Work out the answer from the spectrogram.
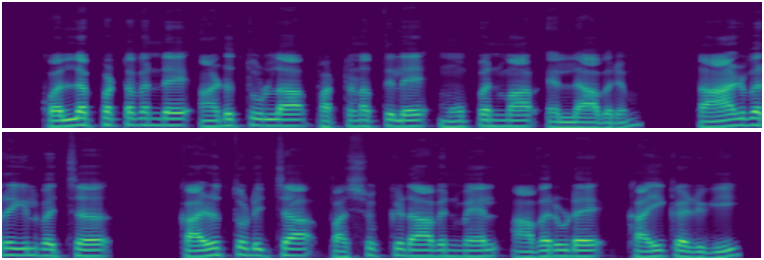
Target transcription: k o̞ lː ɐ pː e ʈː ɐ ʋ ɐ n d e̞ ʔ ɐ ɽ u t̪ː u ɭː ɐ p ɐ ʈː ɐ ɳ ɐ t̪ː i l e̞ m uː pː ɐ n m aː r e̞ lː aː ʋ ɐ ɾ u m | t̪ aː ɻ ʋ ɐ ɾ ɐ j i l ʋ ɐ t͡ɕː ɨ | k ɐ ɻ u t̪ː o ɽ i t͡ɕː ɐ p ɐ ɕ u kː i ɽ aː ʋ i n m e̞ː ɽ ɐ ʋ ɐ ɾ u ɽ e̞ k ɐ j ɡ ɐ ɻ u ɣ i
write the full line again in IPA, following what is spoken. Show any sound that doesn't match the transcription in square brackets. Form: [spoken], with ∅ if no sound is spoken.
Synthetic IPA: k o̞ lː ɐ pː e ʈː ɐ ʋ ɐ n d e̞ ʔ ɐ ɽ u t̪ː u ɭː ɐ p ɐ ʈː ɐ ɳ ɐ t̪ː i l e̞ m uː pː ɐ n m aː r e̞ lː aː ʋ ɐ ɾ u m | t̪ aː ɻ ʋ ɐ ɾ ɐ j i l ʋ ɐ t͡ɕː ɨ | k ɐ ɻ u t̪ː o ɽ i t͡ɕː ɐ p ɐ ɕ u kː i ɽ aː ʋ i n m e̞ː [l] ɐ ʋ ɐ ɾ u ɽ e̞ k ɐ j [k] ɐ ɻ u ɣ i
